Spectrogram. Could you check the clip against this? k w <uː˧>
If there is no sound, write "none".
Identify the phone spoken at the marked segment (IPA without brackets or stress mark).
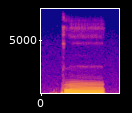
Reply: uː˧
